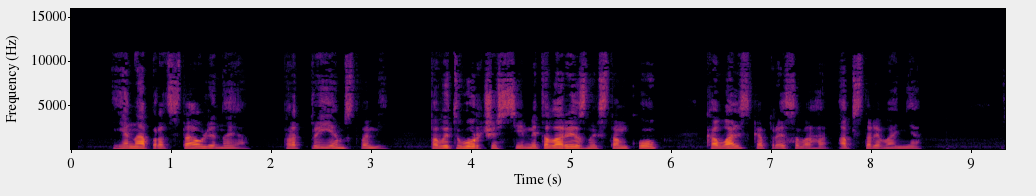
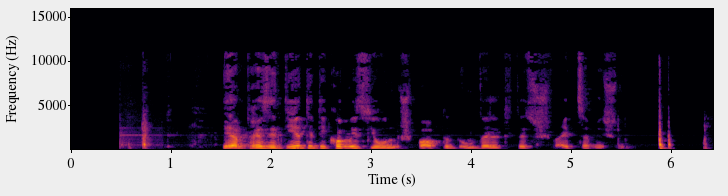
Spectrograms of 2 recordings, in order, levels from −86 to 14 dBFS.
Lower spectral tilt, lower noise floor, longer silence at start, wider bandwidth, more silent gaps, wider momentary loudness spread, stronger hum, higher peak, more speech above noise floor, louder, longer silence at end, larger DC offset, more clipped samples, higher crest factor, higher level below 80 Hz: second, -5 dB/octave vs -7 dB/octave; first, -72 dBFS vs -62 dBFS; second, 0.45 s vs 0.7 s; about the same, 11.5 kHz vs 11.5 kHz; neither; about the same, 14 LU vs 14 LU; neither; second, -8 dBFS vs 0 dBFS; about the same, 44 dB vs 43 dB; second, -28 LUFS vs -21 LUFS; first, 0.85 s vs 0.05 s; neither; neither; about the same, 22 dB vs 20 dB; second, -74 dBFS vs -64 dBFS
